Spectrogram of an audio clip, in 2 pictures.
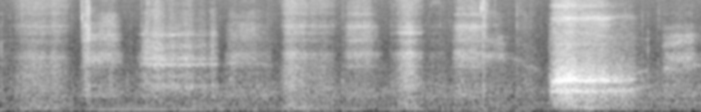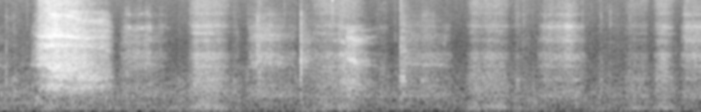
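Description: A woman breathing hard in repeated quick gasps and exhales from exertion at the end of a high-intensity pedaling interval, with two louder, voiced breaths near the middle.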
